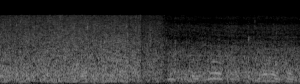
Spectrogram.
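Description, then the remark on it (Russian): Loud, steady roar of rushing floodwater from the overflowing Quenkumayo River in the Cusco region of Peru after torrential rains, a dense continuous churning wash with faint voices barely audible beneath it near the end. “Река Квенкумайо вышла из берегов.”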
